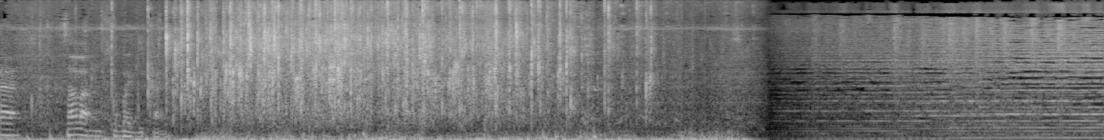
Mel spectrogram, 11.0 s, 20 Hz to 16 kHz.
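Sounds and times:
audience applauding: 1.5 - 6.7.

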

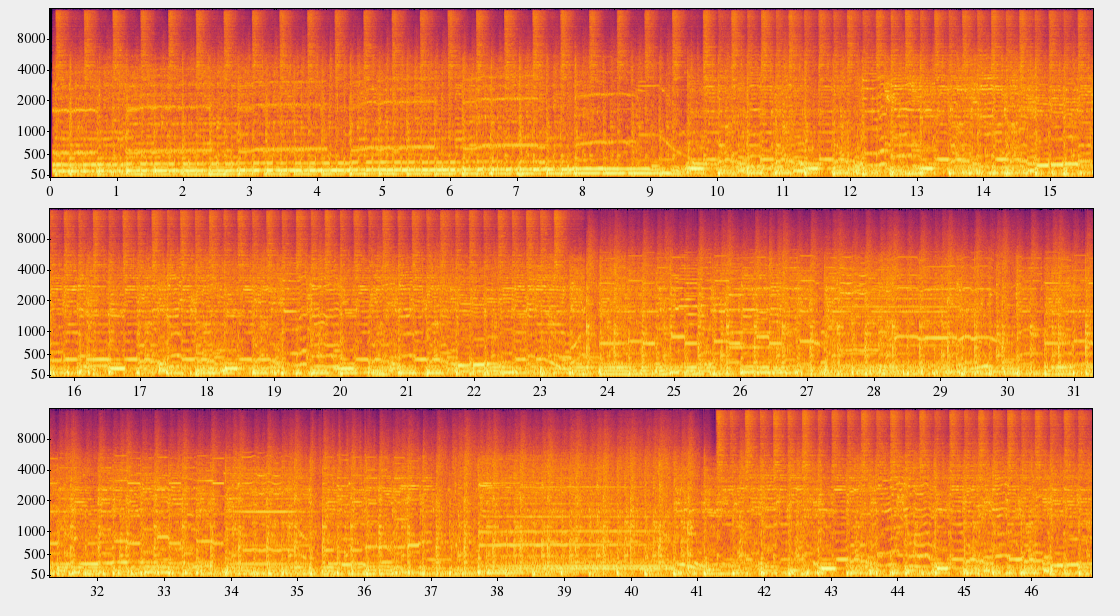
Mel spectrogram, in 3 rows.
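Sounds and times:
live rock band playing: 0.0 - 46.9.

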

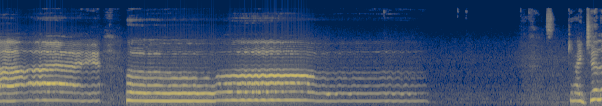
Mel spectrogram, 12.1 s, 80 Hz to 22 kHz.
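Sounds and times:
woman humming with vibrato: 2.6 - 8.6.

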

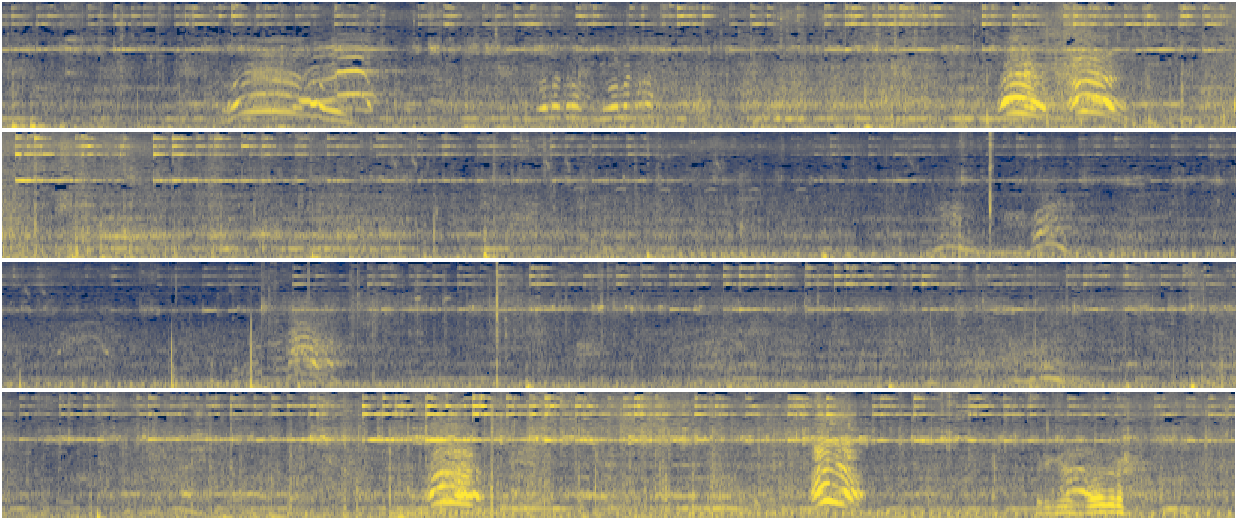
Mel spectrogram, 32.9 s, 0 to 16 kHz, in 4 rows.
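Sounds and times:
bull hoofbeats on dirt: 0.0 - 32.9
men shouting: 6.6 - 7.5, 27.4 - 28.3, 30.0 - 30.6.

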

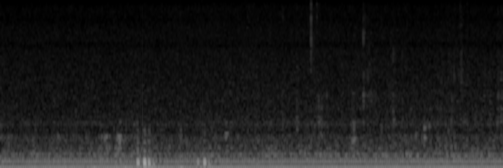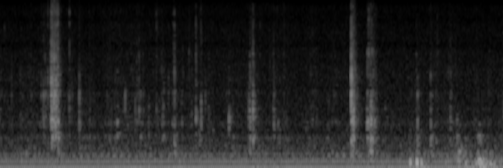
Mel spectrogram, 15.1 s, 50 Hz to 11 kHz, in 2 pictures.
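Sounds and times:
steady low hum: 0.0 - 15.0
bubble wrap crinkling: 5.5 - 14.4.

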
